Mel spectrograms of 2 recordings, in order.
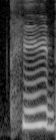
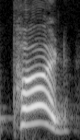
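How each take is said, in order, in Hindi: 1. स्वर लंबी 'ee' ध्वनि है। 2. स्वर 'er' ध्वनि है। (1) "थीड नहीं बोल रही" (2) "तो थर्ड"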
